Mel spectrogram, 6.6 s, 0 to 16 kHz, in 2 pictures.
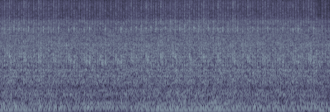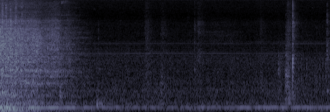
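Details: BMW 635CSi E24 at normal operating temperature, unused for two months, stranded: loud, rough, labouring run for three seconds sagging into a faint uneven hum; hard warm restart, owner suspects fuel starvation or fuel pump, unconfirmed.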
